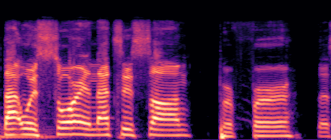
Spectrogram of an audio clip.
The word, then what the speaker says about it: Soarin: So Instagram is Soarin Music, and it's spelled Soaring without the G, Soarin.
